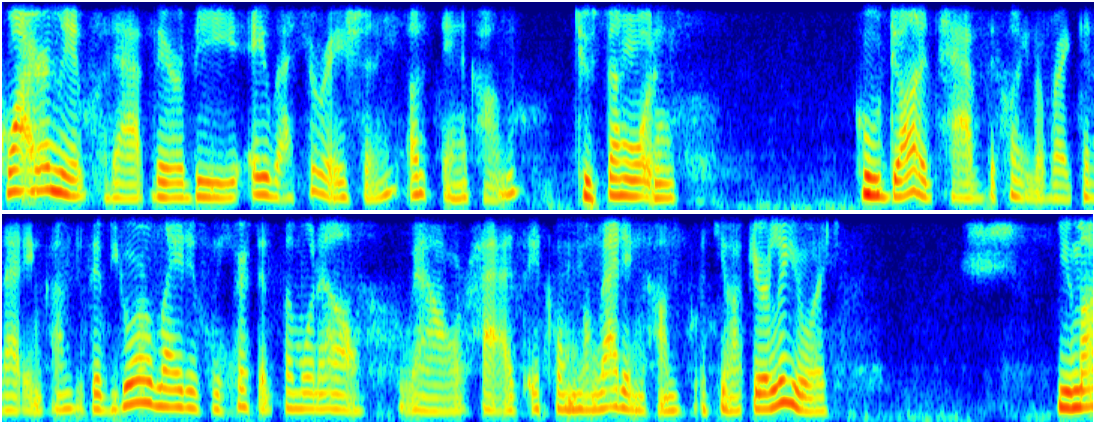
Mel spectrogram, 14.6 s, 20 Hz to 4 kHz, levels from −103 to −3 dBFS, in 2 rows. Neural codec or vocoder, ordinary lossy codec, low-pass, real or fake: codec, 24 kHz, 0.9 kbps, WavTokenizer, small release; Opus, 24 kbps; 3.6 kHz; fake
